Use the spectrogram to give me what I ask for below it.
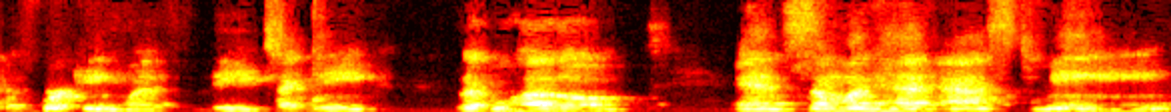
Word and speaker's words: repujado: I have been working with metals for about 25 years, and I work with a technique that in Spanish is called repujado, which is spelled R-E-P-U-J-A-D-O, and it's also a French word,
